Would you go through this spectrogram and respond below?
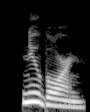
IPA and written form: ˈnuːbɔːrn (newborn)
